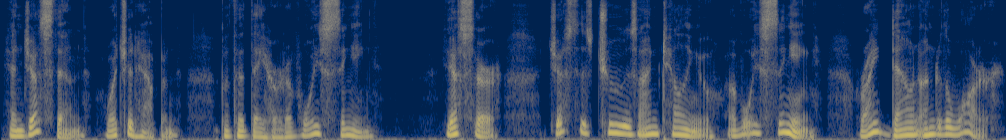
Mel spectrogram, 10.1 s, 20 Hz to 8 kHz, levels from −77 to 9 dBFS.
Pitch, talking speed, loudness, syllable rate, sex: 130 Hz, 180 wpm, -17 LUFS, 4.9 syllables/s, male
